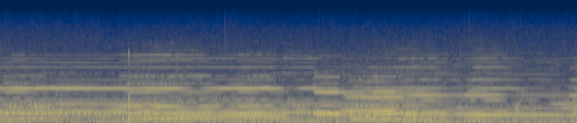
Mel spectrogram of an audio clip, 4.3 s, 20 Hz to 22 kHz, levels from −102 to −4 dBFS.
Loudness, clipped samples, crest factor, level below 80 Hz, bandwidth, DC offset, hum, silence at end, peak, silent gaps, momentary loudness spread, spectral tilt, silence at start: -33 LUFS; under 0.1%; 14 dB; -48 dBFS; 10.5 kHz; under 0.1%; none; 0 s; -18 dBFS; none; 4 LU; -8.5 dB/octave; 0 s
